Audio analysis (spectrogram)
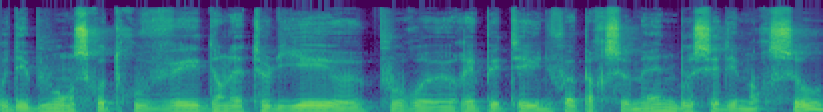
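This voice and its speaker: A man's very deep, low voice comes through in a monotone, flat delivery on a very clean recording with a silent background. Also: moderate pace. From western France, Oléron island. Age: 60s. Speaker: record collector and musician. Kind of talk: casual interview. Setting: recorded in his home. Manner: hesitant, many fillers.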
